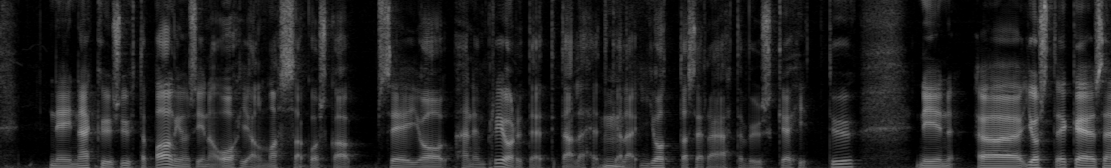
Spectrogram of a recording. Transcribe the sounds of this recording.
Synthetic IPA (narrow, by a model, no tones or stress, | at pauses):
neinækyːsyht̪æpɑljonsiːnæ̰ʔohjḛlmɑsːɑ̰koskɑ̰ | seeijoːhænempriorit̪ḛːt̪ːi̥t̪æ̰lːæhḛt̪kelːæ̰jot̪ːɑseræ̰ːht̪æʋy̰ːskehit̪ːyː | niːn | əːjost̪ekeːse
